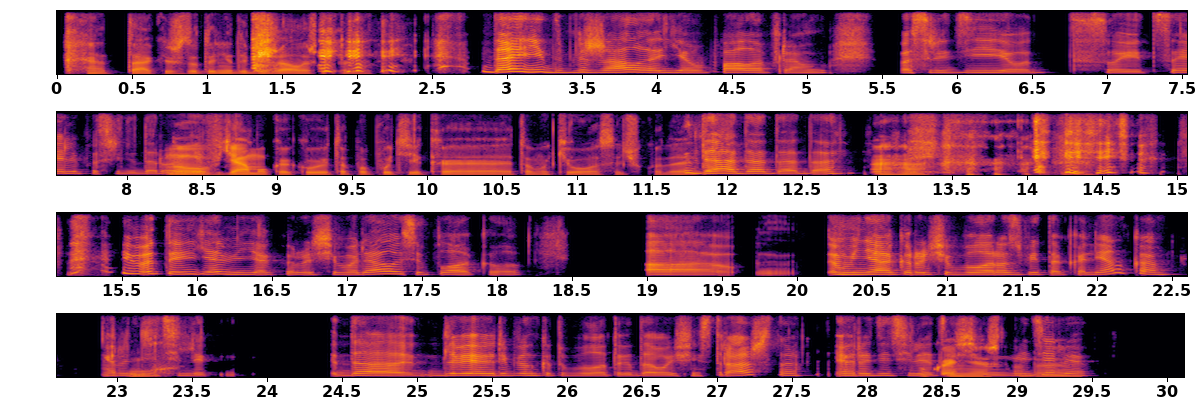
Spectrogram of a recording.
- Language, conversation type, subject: Russian, podcast, Помнишь свою любимую игрушку и историю, связанную с ней?
- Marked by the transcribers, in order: chuckle; laugh; other background noise; laugh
